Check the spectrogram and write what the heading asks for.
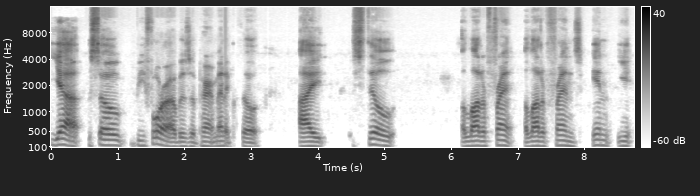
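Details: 44-year-old man, former NYC paramedic, with aphasia from a stroke during valve surgery, unable to use one arm; aphasia.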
